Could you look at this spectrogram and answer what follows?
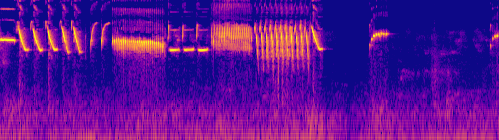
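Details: Canary delivering a long-duration rolling song, a run of quick down-slurred notes giving way to dense buzzy trills and a rapid rattling roll, followed by a short silence and one rising whistle.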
